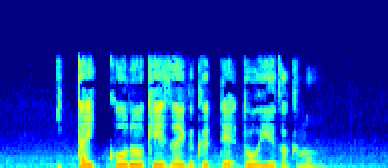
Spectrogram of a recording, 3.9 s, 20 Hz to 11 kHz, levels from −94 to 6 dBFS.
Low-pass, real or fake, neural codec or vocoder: 7.2 kHz; real; none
